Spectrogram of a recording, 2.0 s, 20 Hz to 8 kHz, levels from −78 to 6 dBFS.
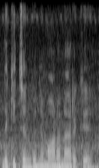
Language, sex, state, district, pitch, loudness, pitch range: Tamil, male, Tamil Nadu, Kanyakumari, 105 Hz, -18 LUFS, 95-110 Hz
